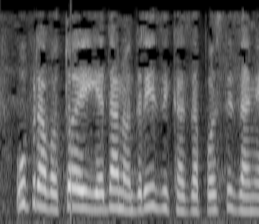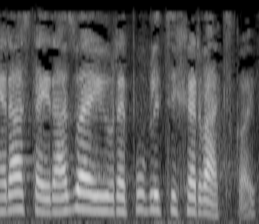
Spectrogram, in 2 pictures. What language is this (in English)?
Croatian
